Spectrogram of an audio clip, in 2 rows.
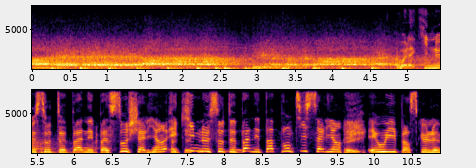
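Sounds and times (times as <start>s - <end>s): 
stadium crowd of football supporters cheering: 0.0s - 6.5s
football supporters chanting in unison: 0.0s - 7.8s
laughter: 4.9s - 8.5s
speech: 5.2s - 10.8s.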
